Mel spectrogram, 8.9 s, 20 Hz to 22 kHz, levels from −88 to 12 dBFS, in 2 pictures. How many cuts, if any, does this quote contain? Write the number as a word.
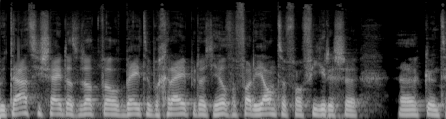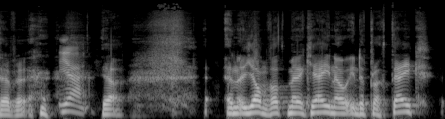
one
